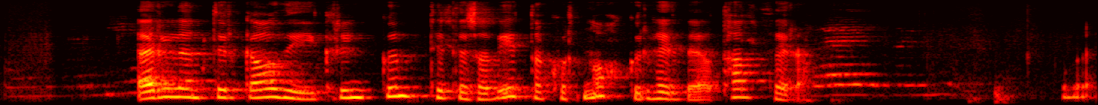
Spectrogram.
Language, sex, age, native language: Icelandic, female, 60-69, Icelandic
